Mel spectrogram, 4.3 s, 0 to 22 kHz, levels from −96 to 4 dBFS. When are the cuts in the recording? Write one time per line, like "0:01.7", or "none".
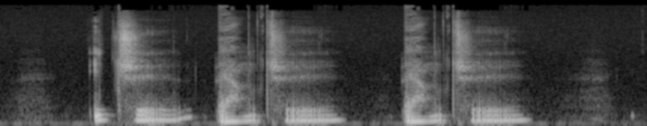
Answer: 0:02.6

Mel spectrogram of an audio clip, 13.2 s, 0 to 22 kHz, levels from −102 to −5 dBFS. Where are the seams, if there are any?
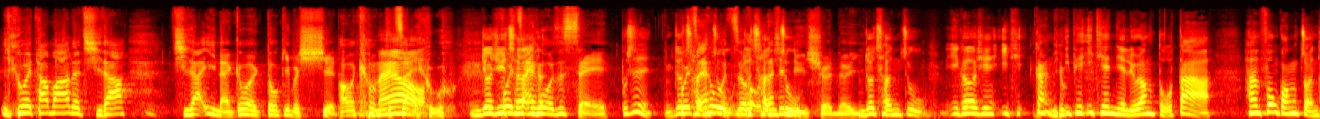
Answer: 0:03.4

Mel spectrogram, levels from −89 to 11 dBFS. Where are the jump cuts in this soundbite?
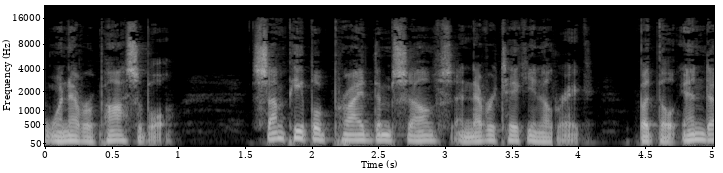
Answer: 0:03.8

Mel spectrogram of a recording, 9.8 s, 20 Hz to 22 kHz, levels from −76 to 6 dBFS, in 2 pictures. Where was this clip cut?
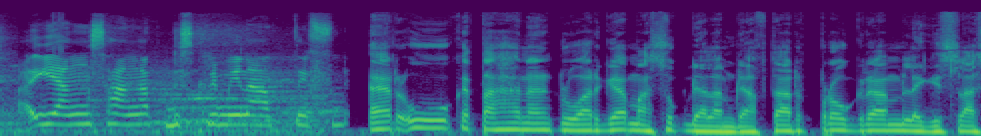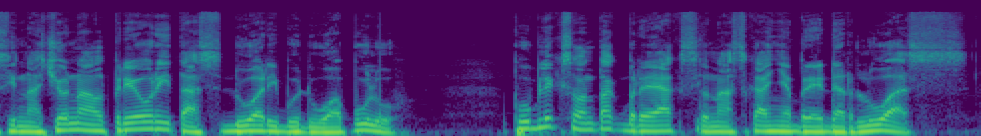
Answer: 0:08.4

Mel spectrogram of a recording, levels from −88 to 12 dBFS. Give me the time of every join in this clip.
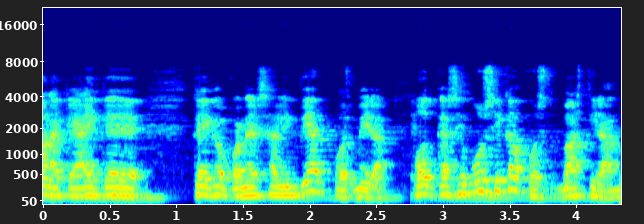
0:02.8

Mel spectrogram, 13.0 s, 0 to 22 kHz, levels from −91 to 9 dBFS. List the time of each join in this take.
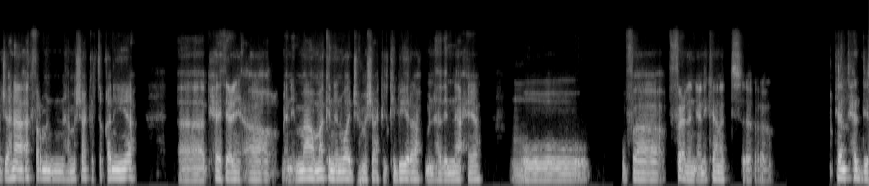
none

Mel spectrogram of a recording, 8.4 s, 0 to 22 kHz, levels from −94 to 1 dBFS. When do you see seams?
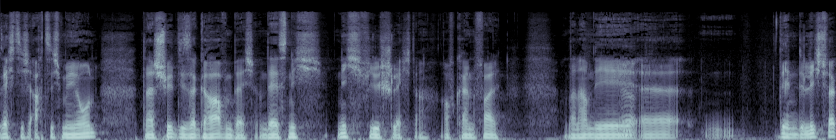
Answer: none

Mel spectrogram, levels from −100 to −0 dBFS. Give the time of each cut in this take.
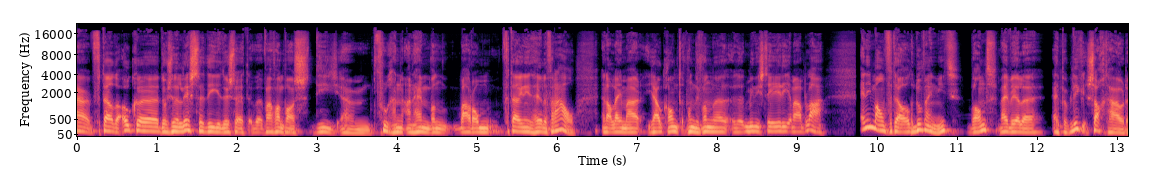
0:01.0
0:02.6
0:04.1
0:07.8
0:09.7
0:10.4

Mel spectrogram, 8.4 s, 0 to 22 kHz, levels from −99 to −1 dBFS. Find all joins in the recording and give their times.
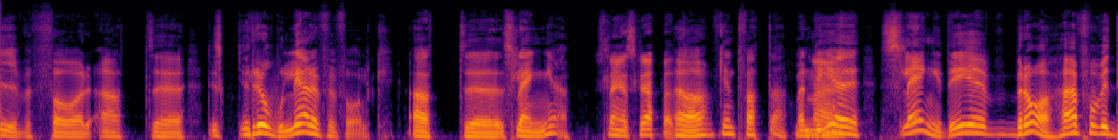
0:01.7
0:03.0
0:05.4
0:06.5

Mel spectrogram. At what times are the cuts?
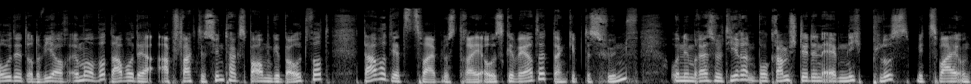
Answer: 0:01.1

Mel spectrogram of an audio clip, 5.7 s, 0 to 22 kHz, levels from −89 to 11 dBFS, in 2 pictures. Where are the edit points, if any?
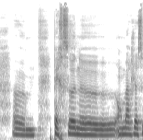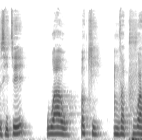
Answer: none

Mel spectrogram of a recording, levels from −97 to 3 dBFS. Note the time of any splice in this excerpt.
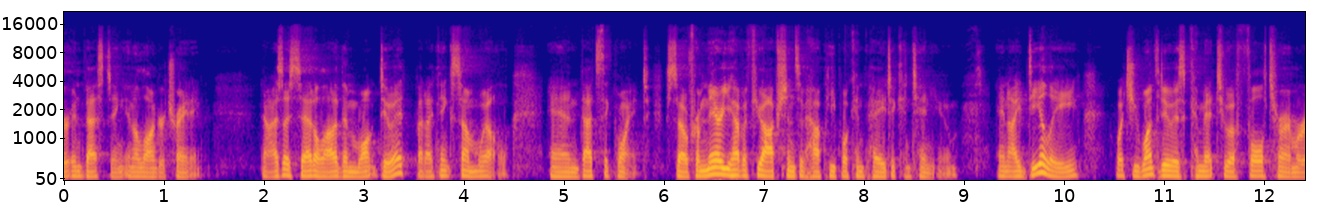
0:05.5
0:06.0
0:10.9

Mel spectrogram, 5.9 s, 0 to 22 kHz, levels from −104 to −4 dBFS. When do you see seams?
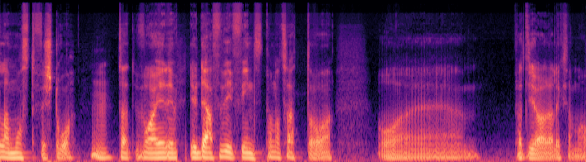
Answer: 0:01.2
0:01.8
0:02.6

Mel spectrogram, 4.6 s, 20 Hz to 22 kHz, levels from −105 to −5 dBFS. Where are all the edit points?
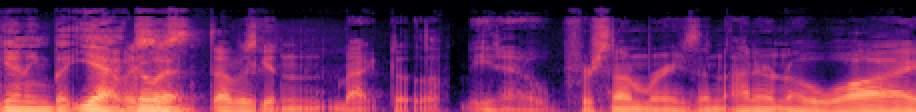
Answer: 0:01.3
0:02.2

